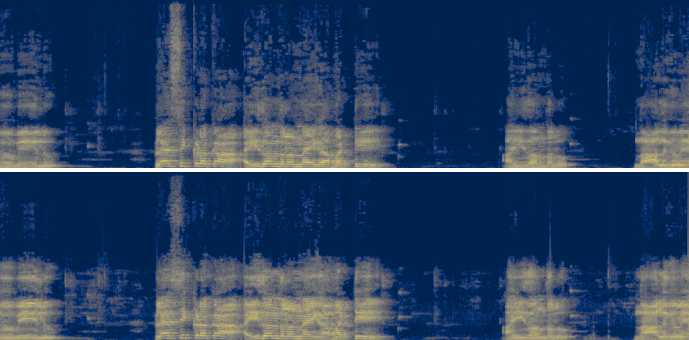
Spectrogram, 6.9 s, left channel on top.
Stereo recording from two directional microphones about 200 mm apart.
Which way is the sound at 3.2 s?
20° left (ahead or behind).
